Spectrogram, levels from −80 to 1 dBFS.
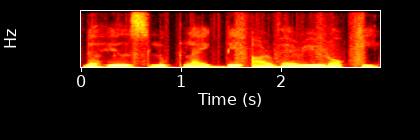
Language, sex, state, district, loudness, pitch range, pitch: English, female, Assam, Kamrup Metropolitan, -12 LUFS, 180-195 Hz, 190 Hz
